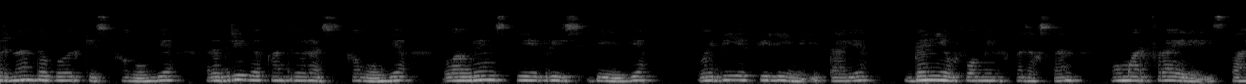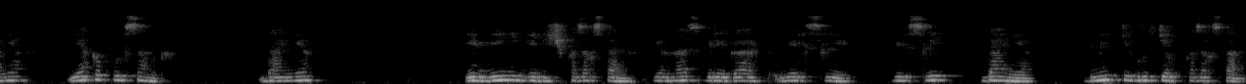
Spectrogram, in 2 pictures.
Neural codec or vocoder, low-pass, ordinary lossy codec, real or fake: none; 9.9 kHz; Opus, 32 kbps; real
